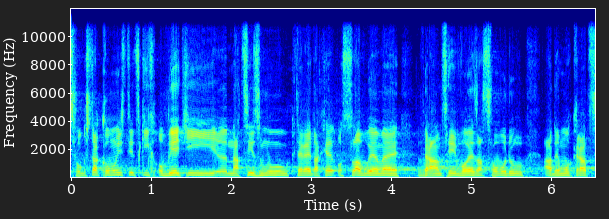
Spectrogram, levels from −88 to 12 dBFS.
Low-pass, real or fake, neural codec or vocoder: 10.8 kHz; real; none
